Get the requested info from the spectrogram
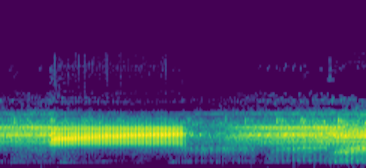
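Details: Treefrog Scinax villasboasi calling from cerrado marshland near Serra do Cachimbo, Mato Grosso, Brazil: a single loud, piercing, steady buzz of about a second, followed by a fainter buzzing chorus building up.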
